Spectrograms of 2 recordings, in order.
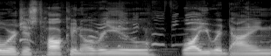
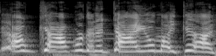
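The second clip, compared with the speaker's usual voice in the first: small, high, squeaky, frightened voice; 5 dB louder than usual. Speaker complains about getting Paimon instead of Dainsleif, squeaky Paimon voice. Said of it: "who's just like a squeaky voice".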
